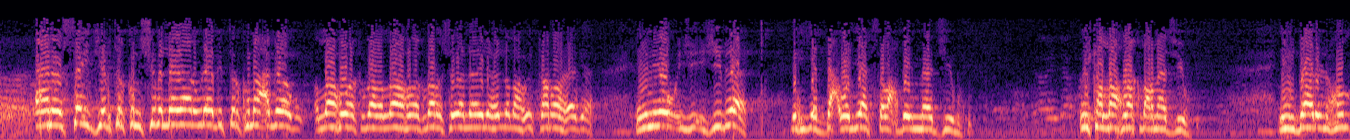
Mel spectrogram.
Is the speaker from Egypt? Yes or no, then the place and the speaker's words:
no; Mauritania; تعرفوا اللي يقولوا احنا موريتاني يقولوا صالح من الصالح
